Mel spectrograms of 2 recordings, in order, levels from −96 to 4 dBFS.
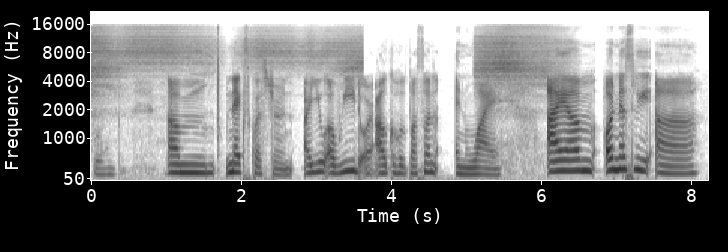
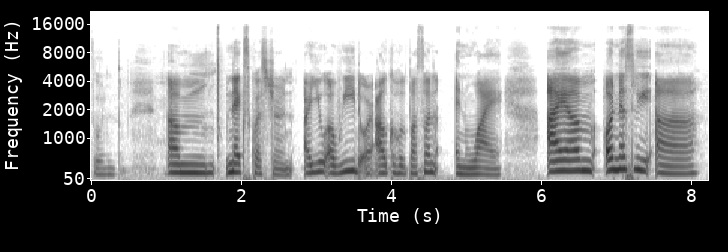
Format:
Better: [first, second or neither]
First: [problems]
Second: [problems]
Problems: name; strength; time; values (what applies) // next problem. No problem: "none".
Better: second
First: hiss; loud; until 3.5 s and from 5 to 7 s; 9 dB below the speech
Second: none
